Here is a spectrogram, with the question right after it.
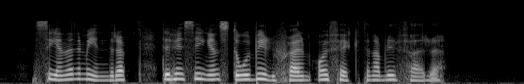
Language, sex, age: Swedish, female, 56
